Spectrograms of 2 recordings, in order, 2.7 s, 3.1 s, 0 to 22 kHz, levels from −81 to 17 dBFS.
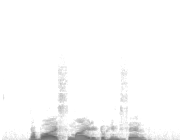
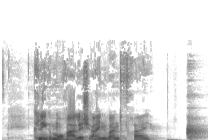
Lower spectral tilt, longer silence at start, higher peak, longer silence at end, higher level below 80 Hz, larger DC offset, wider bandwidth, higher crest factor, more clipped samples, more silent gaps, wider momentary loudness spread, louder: first, -8 dB/octave vs -4 dB/octave; first, 0.45 s vs 0.15 s; second, -16 dBFS vs -2 dBFS; first, 0.5 s vs 0.05 s; second, -74 dBFS vs -46 dBFS; neither; second, 11.5 kHz vs 16 kHz; about the same, 18 dB vs 16 dB; neither; neither; about the same, 12 LU vs 11 LU; second, -32 LUFS vs -17 LUFS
